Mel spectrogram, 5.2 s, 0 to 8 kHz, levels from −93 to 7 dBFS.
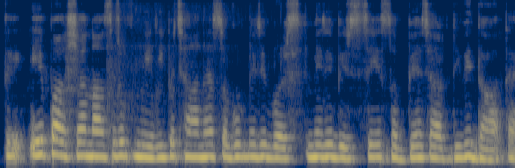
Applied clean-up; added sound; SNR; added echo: neural mask model DeepFilterNet 3.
